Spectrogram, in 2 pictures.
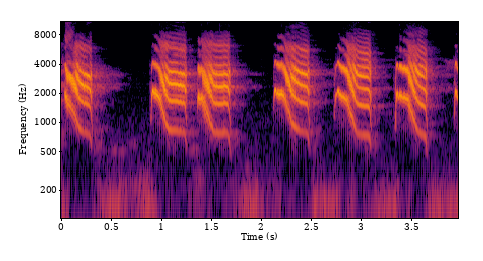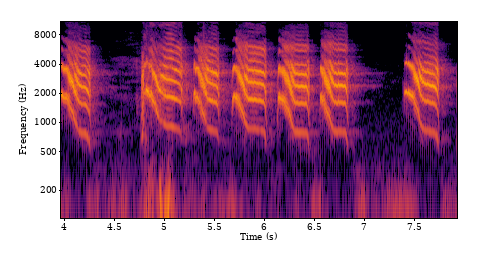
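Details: Harsh, nasal jungle babbler squawks, each note sliding downward, repeated in rapid irregular runs of two to five with brief gaps and a single dull knock partway through.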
